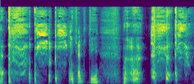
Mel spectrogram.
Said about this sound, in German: Entschuldigung, ich brauche einen Schluck. Was für eine scheiß Husterei.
